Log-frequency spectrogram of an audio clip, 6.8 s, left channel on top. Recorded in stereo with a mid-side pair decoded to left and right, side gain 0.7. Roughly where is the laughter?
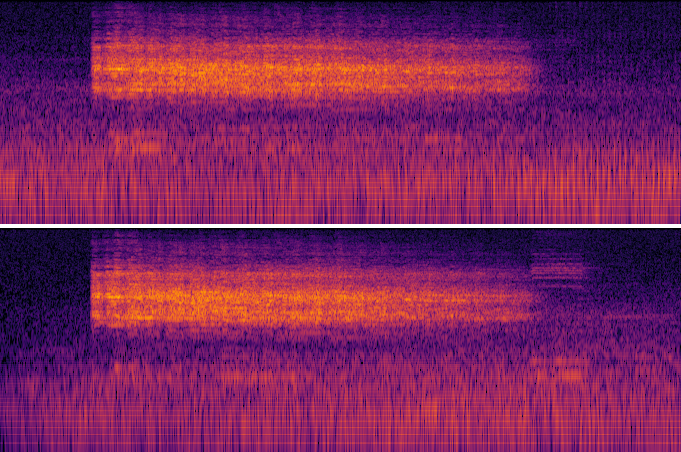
Ahead right.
